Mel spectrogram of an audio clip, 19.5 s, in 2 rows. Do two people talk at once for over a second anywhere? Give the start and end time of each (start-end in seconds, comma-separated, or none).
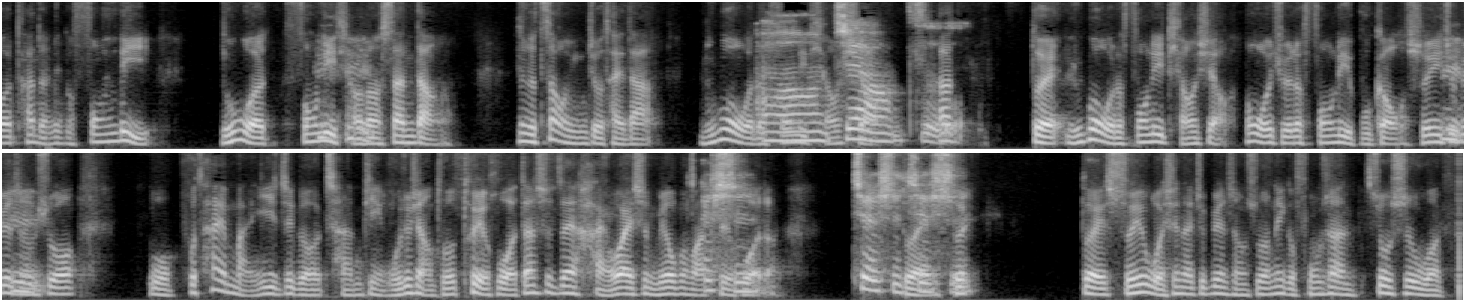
5.0-6.4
